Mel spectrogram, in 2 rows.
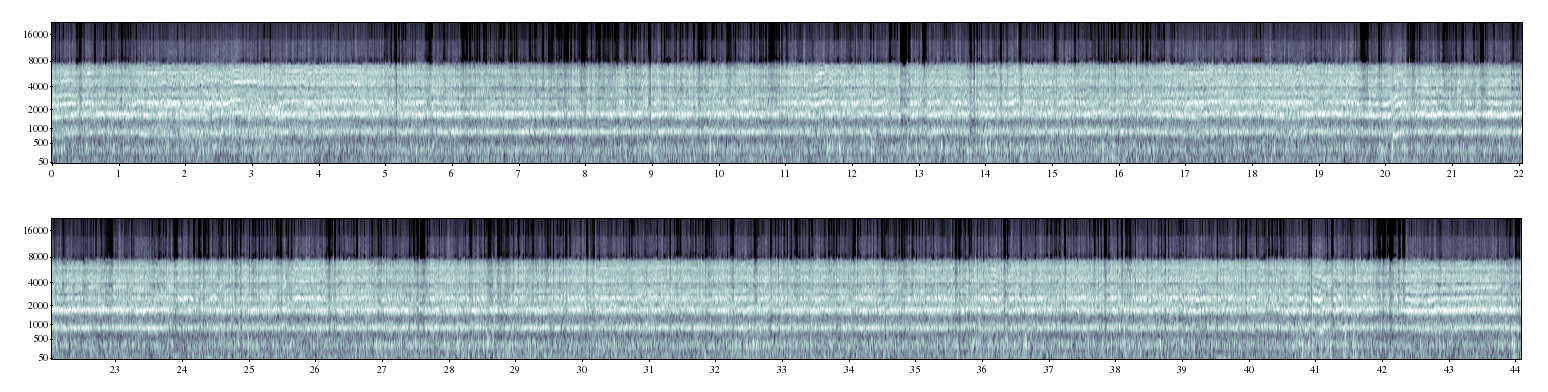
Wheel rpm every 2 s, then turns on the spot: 200, 220, 230, 230, 230, 230, 230, 230, 230, 220, 230, 230, 240, 230, 240, 230, 230, 230, 230, 230, 230, 230.
none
